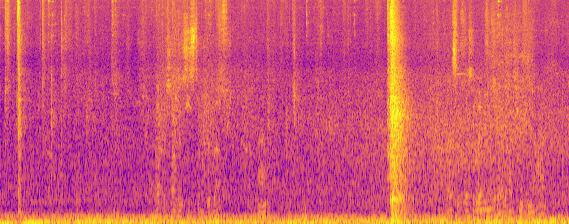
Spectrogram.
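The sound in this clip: Doors on a building's north facade open with one prominent scraping, rushing burst near the end. A steady low rumble runs throughout, and people talk over it.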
